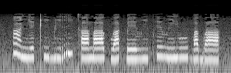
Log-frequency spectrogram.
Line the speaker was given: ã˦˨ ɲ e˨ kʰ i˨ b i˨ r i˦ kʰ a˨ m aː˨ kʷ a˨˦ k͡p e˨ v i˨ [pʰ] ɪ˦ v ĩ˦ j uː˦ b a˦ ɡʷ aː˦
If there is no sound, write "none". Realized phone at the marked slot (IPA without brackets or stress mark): pʰ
